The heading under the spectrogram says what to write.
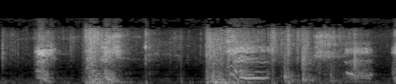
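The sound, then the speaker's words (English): Repeated heavy wooden thuds and crashes as a door is battered with a chair, several loud blows spaced irregularly, with creaking and splintering between hits. “Okay, give me a chair. I'll break this door down for you.”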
